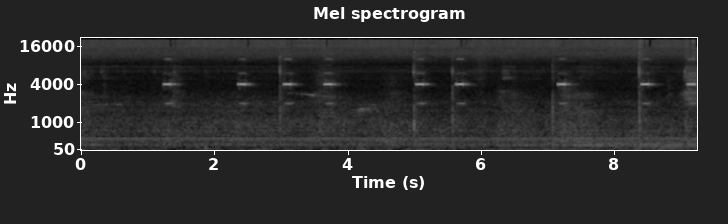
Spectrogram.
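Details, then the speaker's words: Colour photocopier running a print job: quiet steady hum with high-pitched and low-pitched squeaks, short high chirps recurring every second or so; mechanical squeak, source not pinned down. "this fighter copy is making some mechanical noises as you can probably hear high-pitched squeak and sort of low pitch squeak sound so yeah it's not a good thing"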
